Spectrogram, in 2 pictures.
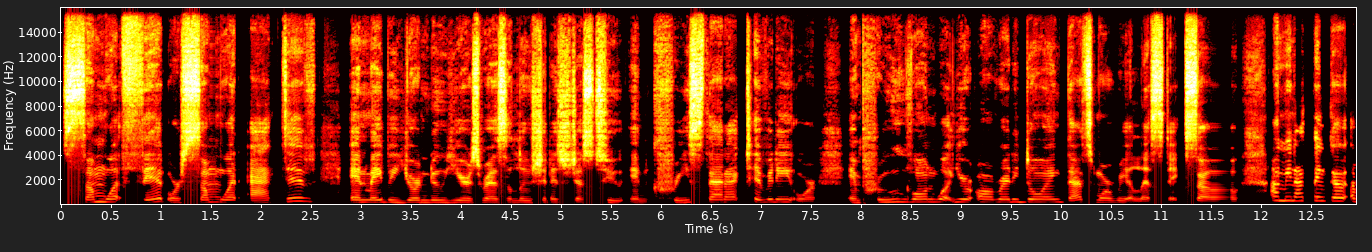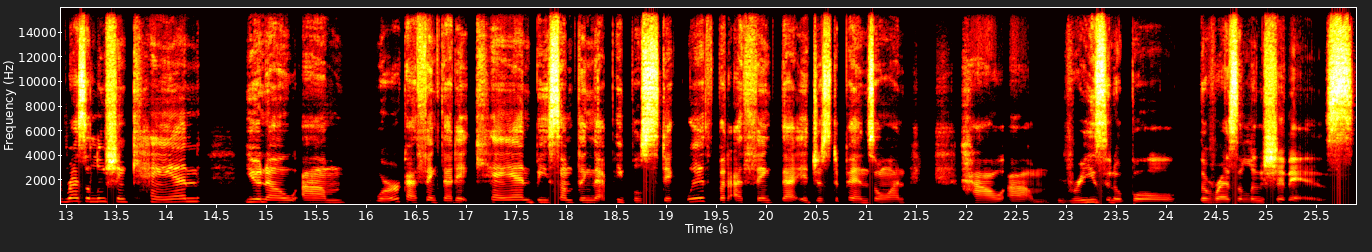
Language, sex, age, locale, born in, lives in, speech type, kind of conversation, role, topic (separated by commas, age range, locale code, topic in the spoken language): English, female, 50-54, en-US, United States, United States, conversation, podcast, guest, What helps people stick with a new fitness routine over time?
